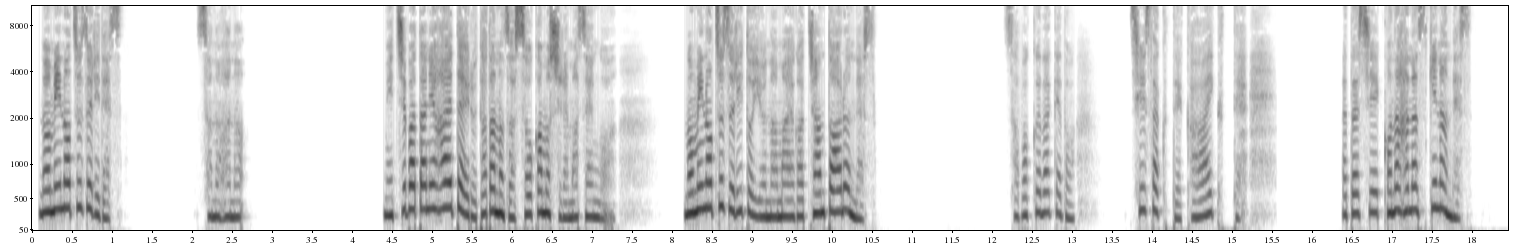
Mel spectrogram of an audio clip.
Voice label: 女子高生（クール）

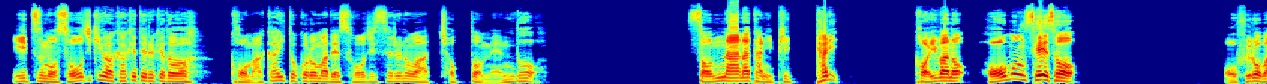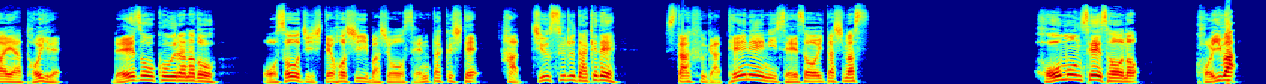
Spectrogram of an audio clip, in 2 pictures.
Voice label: NA 明るめ

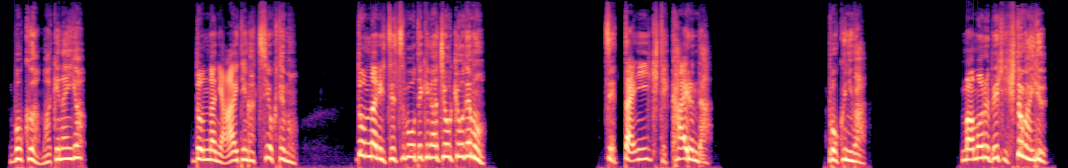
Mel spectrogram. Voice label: 主人公系

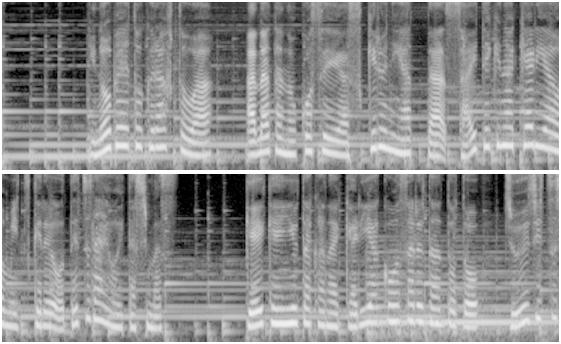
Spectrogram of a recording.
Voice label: クール, ナレーション_クール

